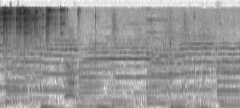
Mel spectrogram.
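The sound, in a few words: dog barking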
